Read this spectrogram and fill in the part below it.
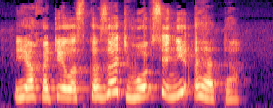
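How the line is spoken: Angry. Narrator (Russian): сердито сверкнула голубыми глазами пепелица

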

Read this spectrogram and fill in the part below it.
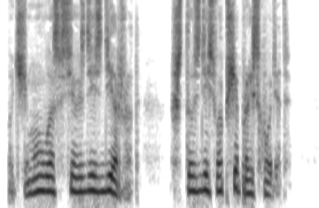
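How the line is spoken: Hissed with hatred. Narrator (Russian): с ненавистью в голосе прошипел

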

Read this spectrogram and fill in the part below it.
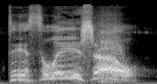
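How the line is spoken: Growled. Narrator (Russian): прорычал сержант

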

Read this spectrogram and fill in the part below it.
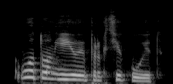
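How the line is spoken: Gloomy declaration. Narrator (Russian): мрачно заявил Чудакулли

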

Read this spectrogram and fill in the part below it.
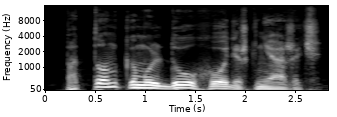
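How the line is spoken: Muttered through teeth. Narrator (Russian): процедил

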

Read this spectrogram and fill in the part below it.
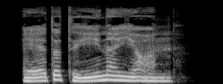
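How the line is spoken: Tender drawl. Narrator (Russian): ласково протянул Эйден

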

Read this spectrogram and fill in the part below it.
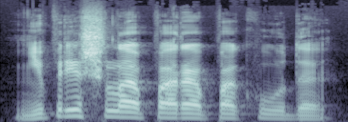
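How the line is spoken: Angry reply. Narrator (Russian): сердито ответил тот

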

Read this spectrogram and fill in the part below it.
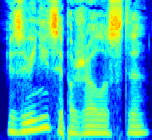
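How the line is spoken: Velvety female voice. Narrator (Russian): сказала брюнетка бархатным голоском

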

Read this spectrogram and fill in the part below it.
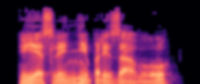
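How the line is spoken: Mocking. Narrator (Russian): насмешливо переспросил Арчибальд

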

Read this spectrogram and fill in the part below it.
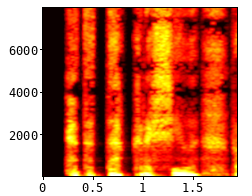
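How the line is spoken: Delighted murmur. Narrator (Russian): пробормотала она, наслаждаясь прикосновением к фарфору

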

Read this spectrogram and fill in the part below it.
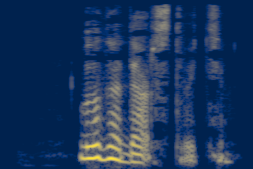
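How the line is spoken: Pompous smug tone. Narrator (Russian): Дон произнес напыщенным и самодовольным тоном

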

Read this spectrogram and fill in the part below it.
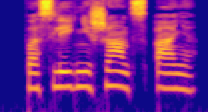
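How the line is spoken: Hoarse rasp. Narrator (Russian): хрипит он

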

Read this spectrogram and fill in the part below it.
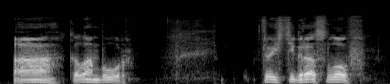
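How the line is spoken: Weary. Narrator (Russian): устало произнес смерть

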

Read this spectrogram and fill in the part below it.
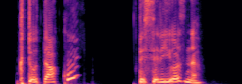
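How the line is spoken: Shrill squeal. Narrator (Russian): взвизгнула Дейзи

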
